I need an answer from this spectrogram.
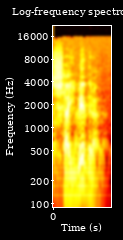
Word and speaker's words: Saavedra: investigadores que dicen que viene de un dialecto árabe magrebí y se pronuncia casi como en español saedra y significa brazo tullido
